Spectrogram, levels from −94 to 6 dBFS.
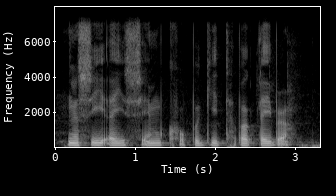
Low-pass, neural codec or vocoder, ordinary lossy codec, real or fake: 7.2 kHz; none; none; real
